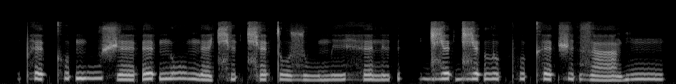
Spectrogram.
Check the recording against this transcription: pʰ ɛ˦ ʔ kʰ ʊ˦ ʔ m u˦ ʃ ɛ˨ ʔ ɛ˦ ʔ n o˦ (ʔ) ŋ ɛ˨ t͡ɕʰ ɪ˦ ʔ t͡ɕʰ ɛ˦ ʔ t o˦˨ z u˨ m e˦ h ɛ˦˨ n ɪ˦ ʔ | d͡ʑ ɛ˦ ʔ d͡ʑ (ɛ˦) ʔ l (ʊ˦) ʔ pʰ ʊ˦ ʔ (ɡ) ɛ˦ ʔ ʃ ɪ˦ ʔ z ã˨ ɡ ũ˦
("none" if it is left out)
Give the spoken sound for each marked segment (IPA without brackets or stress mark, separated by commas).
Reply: none, ɛ˦, ʊ˦, kʰ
